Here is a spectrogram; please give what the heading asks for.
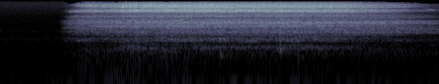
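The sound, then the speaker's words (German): A single slow inhale through the nose during a guided breathing exercise. It starts abruptly and becomes a steady, airy hiss lasting about two seconds, then tapers off gently at the end. The sound is quiet and stands alone, without voices. “Nochmal einatmen durch die Nase.”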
